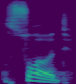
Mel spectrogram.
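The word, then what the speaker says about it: صاد: okay you can see sword is it has a it comes out heavily because while pronouncing sword the back of your tongue Rises up whereas in that of sin it doesn't do so okay so that's why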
